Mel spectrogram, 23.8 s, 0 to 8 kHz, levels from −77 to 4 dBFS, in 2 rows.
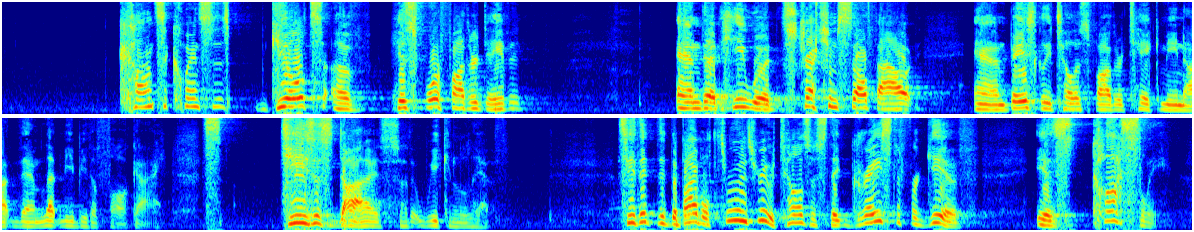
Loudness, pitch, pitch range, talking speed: -16 LUFS, 155 Hz, 135-200 Hz, 130 wpm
